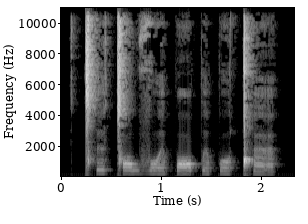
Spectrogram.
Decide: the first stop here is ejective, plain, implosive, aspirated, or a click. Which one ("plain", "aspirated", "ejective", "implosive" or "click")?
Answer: click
